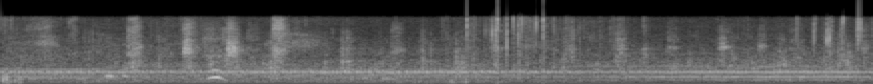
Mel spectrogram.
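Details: Wire-haired fox terrier named Fudge playing in the snow, giving brief soft whimpers and small yips among scuffling, crunchy bursts of movement, with a steady low hum in the background.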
